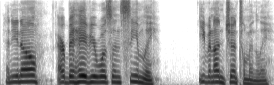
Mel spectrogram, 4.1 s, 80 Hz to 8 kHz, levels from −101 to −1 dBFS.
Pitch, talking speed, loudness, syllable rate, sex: 175 Hz, 130 wpm, -18 LUFS, 5.8 syllables/s, male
